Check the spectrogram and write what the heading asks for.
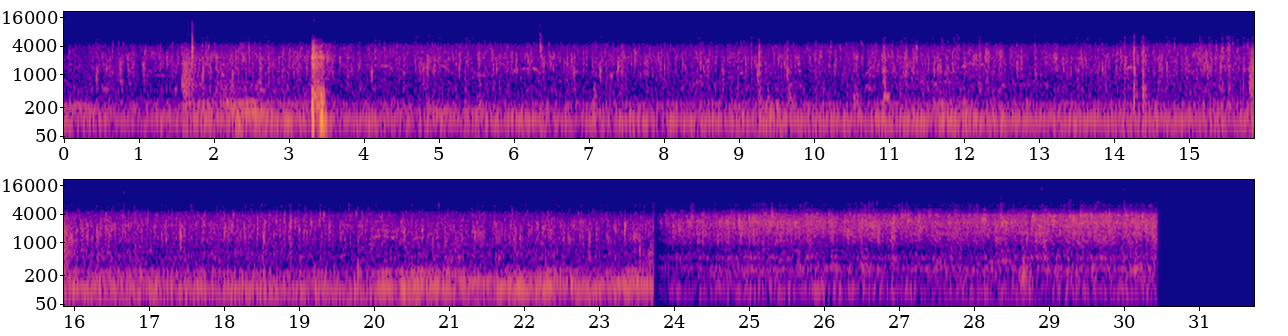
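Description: Battered tofu stuffed with meatball filling deep-frying in a pan of hot oil: a steady sizzle with crackles, and a few sharp clicks as the tongs knock the pan, the loudest about three seconds in. Near the end, after a cut, the sizzle turns louder and brighter.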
